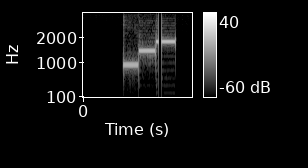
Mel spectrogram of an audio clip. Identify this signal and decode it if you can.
Special information tone.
